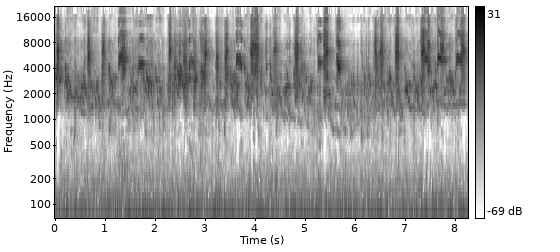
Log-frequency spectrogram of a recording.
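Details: Budgie chatter in rhythmic pulses: clusters of scratchy chirps and squawks separated by brief dips, repeating steadily throughout.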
